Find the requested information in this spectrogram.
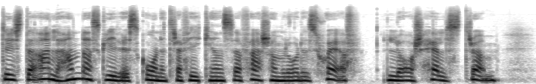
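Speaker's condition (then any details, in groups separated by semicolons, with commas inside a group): No condition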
